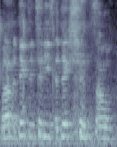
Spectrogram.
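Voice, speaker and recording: A man's voice: high-pitched, flat delivery, fairly quick. A man performing a spoken word poem at a slam, with a rhythmic, intense delivery full of wordplay, recorded live at an indoor venue. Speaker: slam poet. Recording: roomy, distant live venue sound with noise.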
